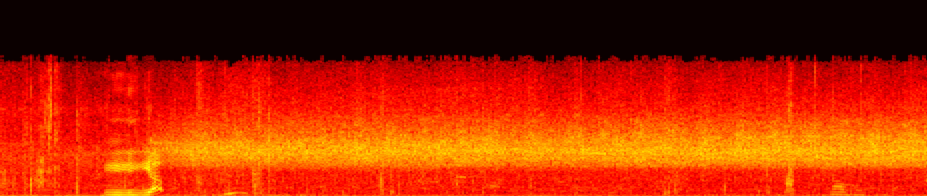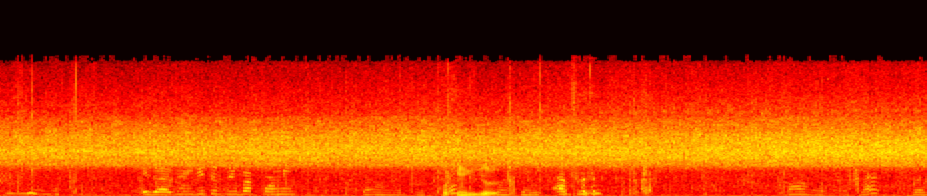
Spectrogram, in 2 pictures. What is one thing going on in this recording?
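A young boy talks nearby, outdoors.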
